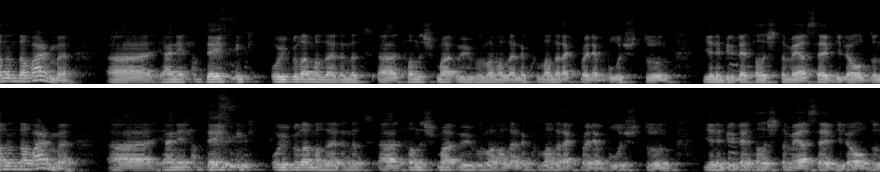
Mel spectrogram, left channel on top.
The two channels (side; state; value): both; normal; correlation 0.51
